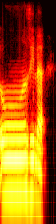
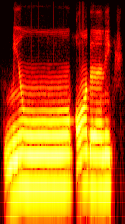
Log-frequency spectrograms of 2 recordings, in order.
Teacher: Untuk nun yang menghadapi apa namanya huruf-huruf isti'la maka dia agak terangkat ya, agak terangkat. Tidak seperti unzila.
